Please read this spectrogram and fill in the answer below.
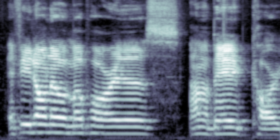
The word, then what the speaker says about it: Mopar: Mopart. Is that how you say it? Mopart? – Mopar.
